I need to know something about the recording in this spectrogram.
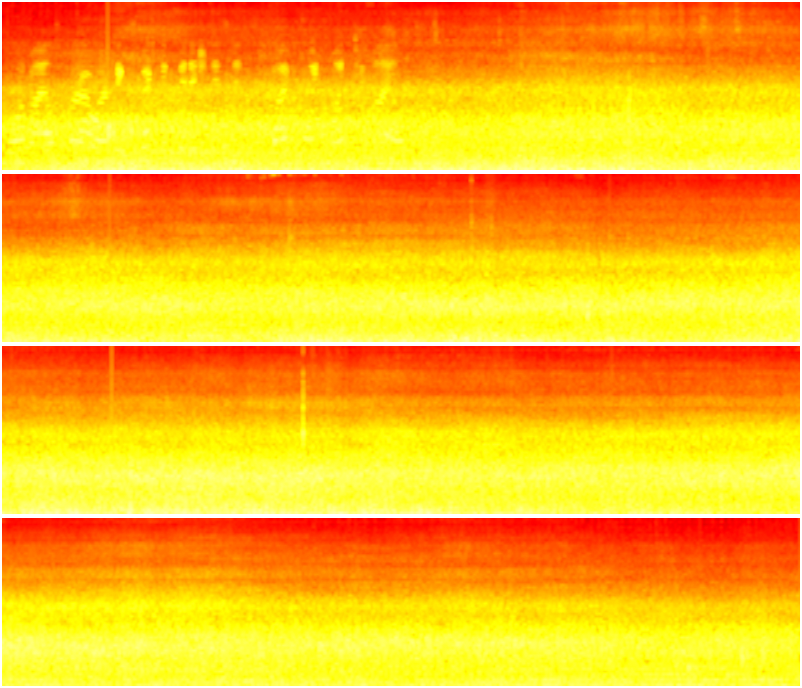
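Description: Steady rush of wind and riding noise on a bicycle-mounted camera's microphone, with car traffic on the adjacent road.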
